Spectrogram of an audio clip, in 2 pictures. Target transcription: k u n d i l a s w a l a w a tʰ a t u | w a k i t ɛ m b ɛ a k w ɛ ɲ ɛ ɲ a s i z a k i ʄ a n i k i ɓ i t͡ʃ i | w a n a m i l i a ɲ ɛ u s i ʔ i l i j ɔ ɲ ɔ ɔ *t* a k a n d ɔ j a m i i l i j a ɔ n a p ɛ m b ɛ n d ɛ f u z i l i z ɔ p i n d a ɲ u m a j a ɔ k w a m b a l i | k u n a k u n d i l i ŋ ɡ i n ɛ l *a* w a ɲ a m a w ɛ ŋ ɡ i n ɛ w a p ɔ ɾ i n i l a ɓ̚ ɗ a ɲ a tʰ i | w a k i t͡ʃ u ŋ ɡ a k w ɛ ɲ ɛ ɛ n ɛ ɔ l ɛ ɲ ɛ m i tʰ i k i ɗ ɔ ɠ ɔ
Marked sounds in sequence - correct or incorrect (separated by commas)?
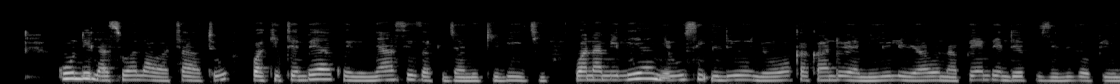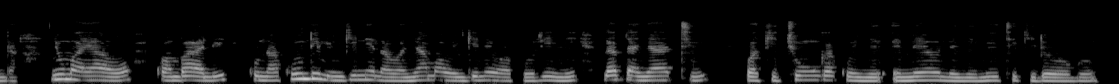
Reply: incorrect, correct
